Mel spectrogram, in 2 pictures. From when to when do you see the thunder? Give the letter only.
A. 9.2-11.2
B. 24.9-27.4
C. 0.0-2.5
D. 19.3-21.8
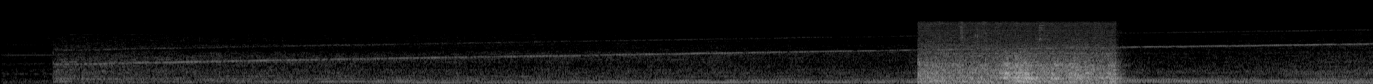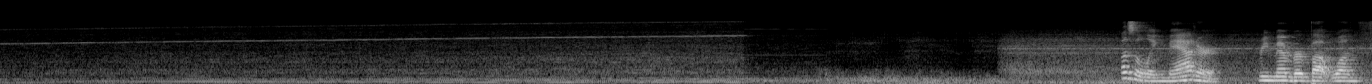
A.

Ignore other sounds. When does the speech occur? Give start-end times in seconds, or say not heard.
24.9-27.4.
